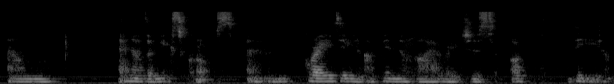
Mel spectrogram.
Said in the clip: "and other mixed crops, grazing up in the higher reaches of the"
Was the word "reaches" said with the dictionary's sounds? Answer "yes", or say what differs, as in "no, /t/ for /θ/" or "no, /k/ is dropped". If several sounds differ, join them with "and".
yes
